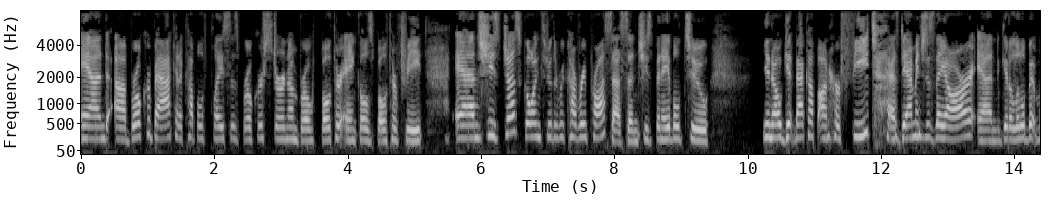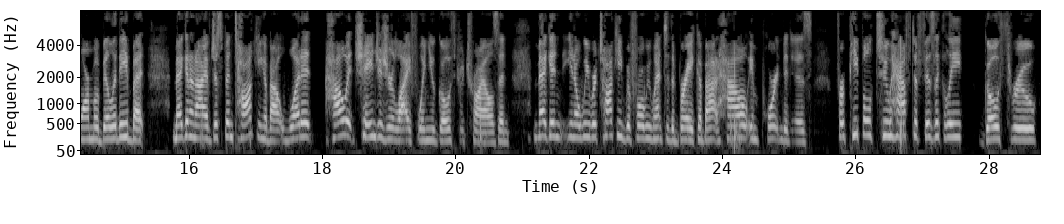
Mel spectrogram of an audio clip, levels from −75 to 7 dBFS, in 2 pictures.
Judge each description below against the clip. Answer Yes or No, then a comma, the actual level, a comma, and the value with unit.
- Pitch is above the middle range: Yes, high, 230 Hz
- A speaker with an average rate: No, fast, 210 wpm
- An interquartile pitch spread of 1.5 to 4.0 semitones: Yes, average, 3.5 semitones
